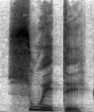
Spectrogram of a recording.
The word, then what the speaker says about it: souhaiter: Souhaiter. Remember, H is not pronounced here, so souhaiter.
